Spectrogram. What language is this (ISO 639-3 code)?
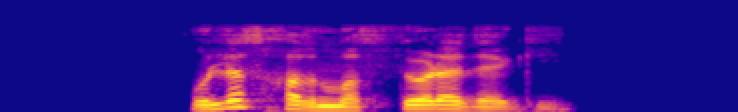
kab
